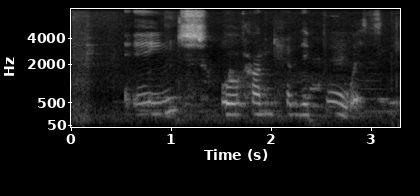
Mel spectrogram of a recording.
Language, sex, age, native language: Icelandic, female, 8, Icelandic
